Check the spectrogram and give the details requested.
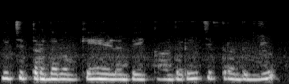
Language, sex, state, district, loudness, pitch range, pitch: Kannada, female, Karnataka, Bidar, -15 LUFS, 230-270 Hz, 245 Hz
